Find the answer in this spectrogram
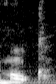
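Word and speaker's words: molk: Um now there uh are steely inscriptions in the tophitsu that often mention mulch uh which is mlk. The best way to pronounce it in our terms is m o l k mo.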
